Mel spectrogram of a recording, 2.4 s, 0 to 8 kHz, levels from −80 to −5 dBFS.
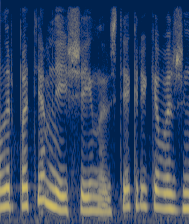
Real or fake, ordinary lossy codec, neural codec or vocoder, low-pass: real; Opus, 64 kbps; none; 7.2 kHz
